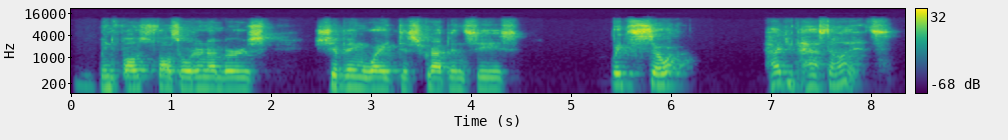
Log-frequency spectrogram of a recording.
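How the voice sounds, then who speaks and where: A man playing a probing, puzzled investigator in a screenplay table read, halting and questioning. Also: on the high side, steady tone, fairly bright tone. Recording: echoey room.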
